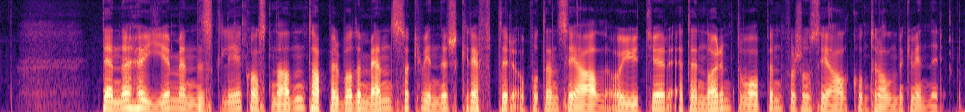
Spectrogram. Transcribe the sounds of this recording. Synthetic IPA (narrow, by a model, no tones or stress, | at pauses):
d̪̥ɛnːəɦœʏəmɛnːəskəlɪəkʰɔst̪nɑd̪n̩t̪ʰɑpːəɾboːd̪əmɛnsɔːkʰʋɪnːəʂkʰɾɛft̪əɾo̰ːpʰʊt̪ʰɛnsɪɑːlo̰ːʉːt̪ʰjøːɾɛ̰t̪ɛnɔɾmt̪ʋoːpənfɔʂʊsɪɑːlkʰʊnt̪ʰɾɔlːmeːkʰʋɪnːəɾ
